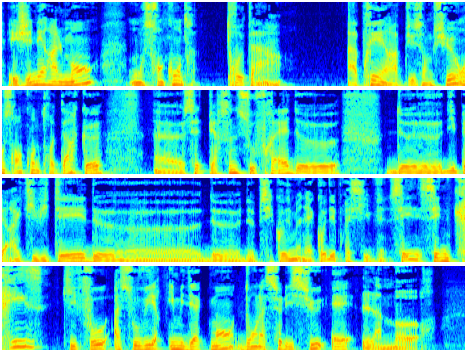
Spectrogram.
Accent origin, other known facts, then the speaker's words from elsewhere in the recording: Clermont-Ferrand, Auvergne-Rhône-Alpes, France; born there; je suis né à Clermont-Ferrand, je suis descendant de la famille des pneus.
